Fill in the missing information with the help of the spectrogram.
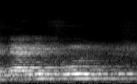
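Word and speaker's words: telephone: जैसे टेलीफोन, यहाँ पर F की साउंड है, PH की फोन, और H साइलेंट रह रहा है।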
